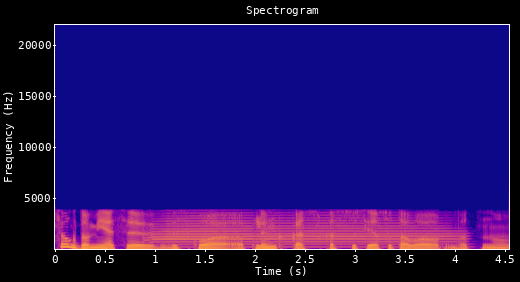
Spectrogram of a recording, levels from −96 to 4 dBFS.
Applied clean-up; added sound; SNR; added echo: none; Trumpet; 12 dB; none.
